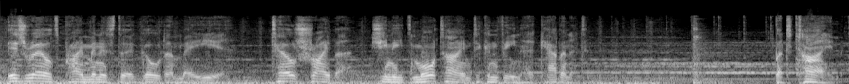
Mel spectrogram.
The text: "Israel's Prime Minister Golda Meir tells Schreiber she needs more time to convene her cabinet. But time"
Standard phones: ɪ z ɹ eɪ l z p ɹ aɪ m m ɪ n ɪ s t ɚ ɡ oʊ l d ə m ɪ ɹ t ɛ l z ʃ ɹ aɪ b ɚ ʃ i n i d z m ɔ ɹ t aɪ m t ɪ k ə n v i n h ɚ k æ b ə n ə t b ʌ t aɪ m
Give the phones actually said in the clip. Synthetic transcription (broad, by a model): ɪ z ɹ eɪ l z p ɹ aɪ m m ɪ n ɪ s t ɚ ɡ oʊ l d ə m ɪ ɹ t ɛ l ʃ ɹ aɪ b ɚ ʃ i n i d z m ɔ ɹ t aɪ m t ɪ k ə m v i n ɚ k æ b ə n ə t b ʌ t aɪ m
